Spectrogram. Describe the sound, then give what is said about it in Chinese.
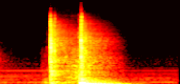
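A door being shut: a sharp click, then a heavier thud that rumbles briefly and fades, alone against near-silence. “然后在某一个瞬间，门被我关上”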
